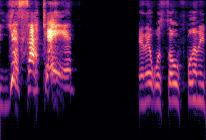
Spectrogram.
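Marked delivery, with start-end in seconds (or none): 0.0-1.1 put-on much higher, louder, slow child's yell; a small boy belting it out; little boy's shout. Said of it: "the little young boy, he said".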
